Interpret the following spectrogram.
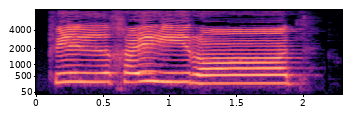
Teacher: और आगे देखिए आपको छोटी सी तोई लिखी नजर आ रही है, तो ये वफ़े मतलब की अलामत है, तो यहाँ पर ठहरना बेहतर है। वफ़ की सूरत में ता जो है साकिन हो जाएगा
